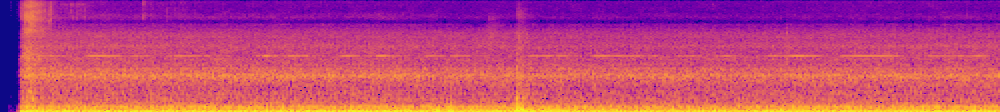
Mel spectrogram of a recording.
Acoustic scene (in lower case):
residential area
